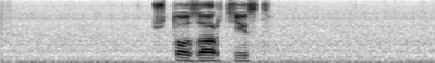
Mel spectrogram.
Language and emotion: Russian, neutral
